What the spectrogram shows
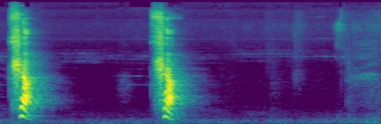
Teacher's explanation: तो जब आप इसको बोलेंगे तो आप पाएंगे कि इसमें हल्का सा, बहुत धीरे से, बहुत हल्की सी क की साउंड आ रही है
